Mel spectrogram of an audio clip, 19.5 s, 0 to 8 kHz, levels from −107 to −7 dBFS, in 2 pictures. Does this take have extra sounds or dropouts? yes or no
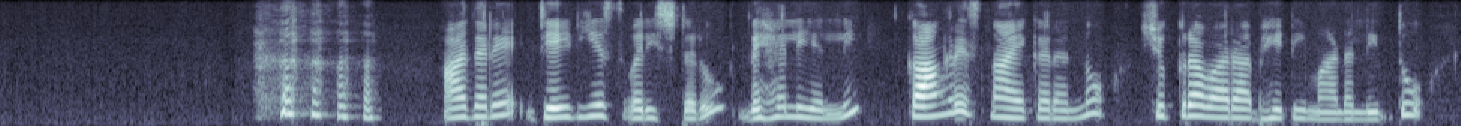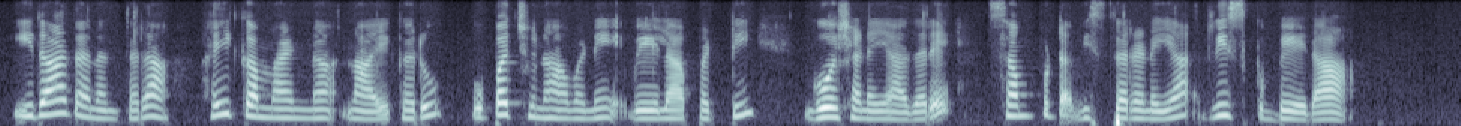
yes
